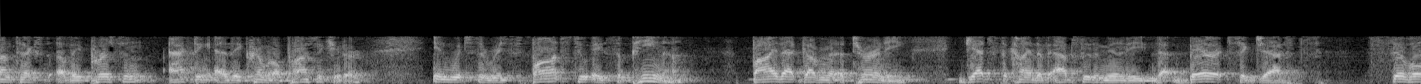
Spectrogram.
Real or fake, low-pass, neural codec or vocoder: real; 3.6 kHz; none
